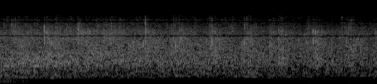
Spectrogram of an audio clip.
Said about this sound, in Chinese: 人家中到奖了，你们掌声都没有，稀里哗啦像毛毛雨一样的，对不对啊？啊，你们，哎呀，你们再鼓好了，人家又不会给你们的了。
